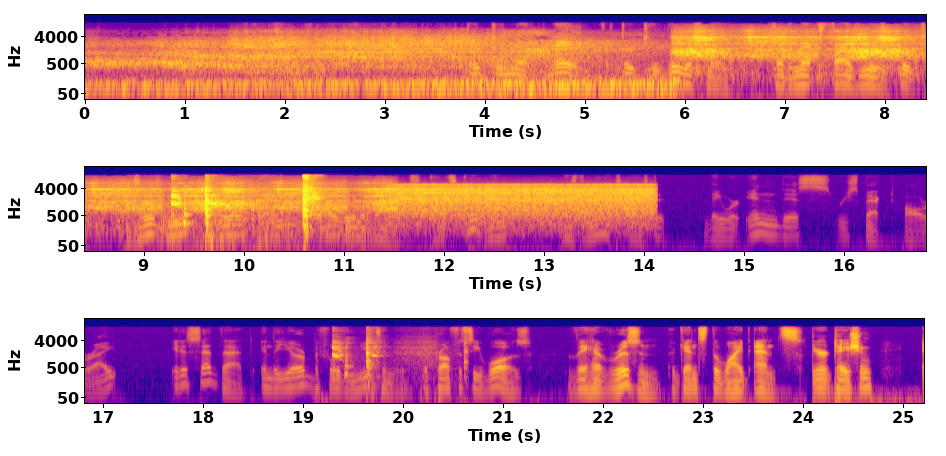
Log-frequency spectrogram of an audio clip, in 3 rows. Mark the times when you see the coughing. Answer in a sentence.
The coughing can be heard from 9.2 to 10.8 s and from 19.2 to 20.6 s.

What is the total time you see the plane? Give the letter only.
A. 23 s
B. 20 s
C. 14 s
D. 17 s
C.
